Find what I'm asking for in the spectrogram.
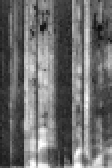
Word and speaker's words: Teddy Bridgewater: Teddy Bridgewater, did I say that right? I felt like I botched that. – No, I think you said it correctly.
